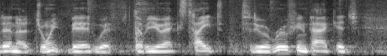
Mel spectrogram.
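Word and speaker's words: WXTITE: WX Kite? Tight. W-X-T-I-T-E. And they pronounce it WX Tight because I asked.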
